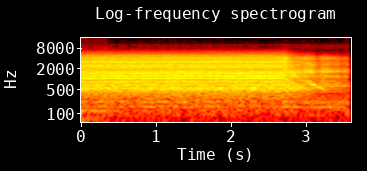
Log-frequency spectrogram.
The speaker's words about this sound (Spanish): En el tercero Sonaba de fondo lo que parecía una grabación de muy baja calidad de una secadora de pelo.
